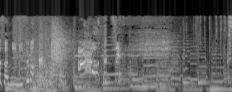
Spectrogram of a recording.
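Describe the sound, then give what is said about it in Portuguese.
Several sharp whip cracks and lashing strikes snap out in quick succession, fairly loud, as a woman lashes everyone with a whip, mixed in with vocal sounds and a busy tonal background. “E fica atacando, batendo todo mundo com chicote.”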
